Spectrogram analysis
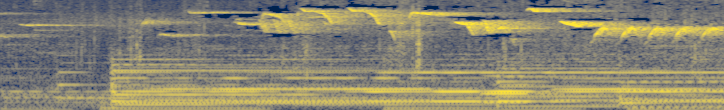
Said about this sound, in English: I can hear a dunnock singing at the south end of the meadow here. It's quite a subtle fluting song. A kind of tilu-tilu.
